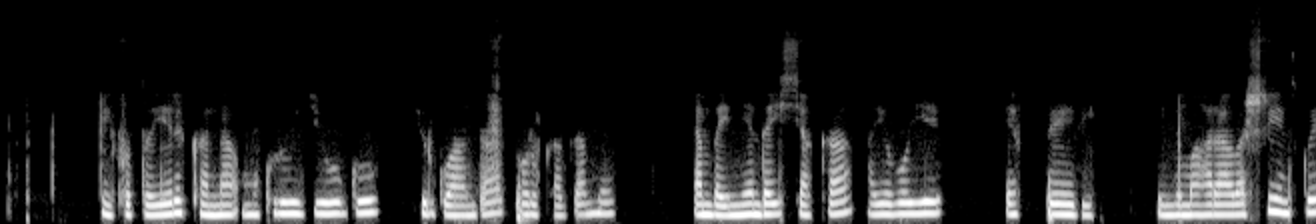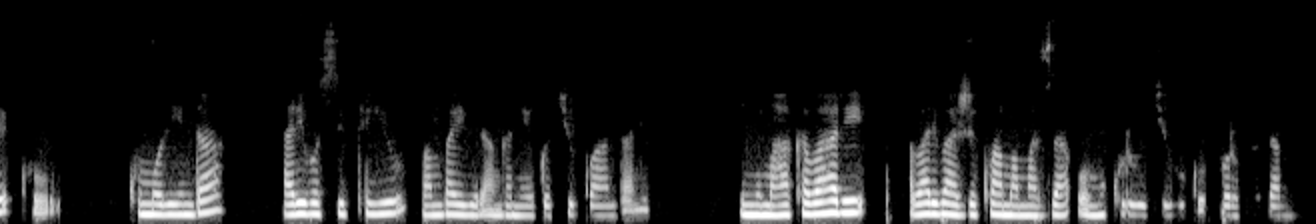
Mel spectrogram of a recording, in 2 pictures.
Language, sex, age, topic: Kinyarwanda, female, 25-35, government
